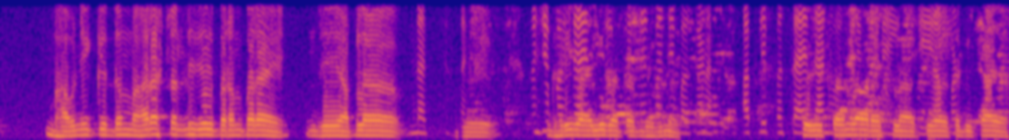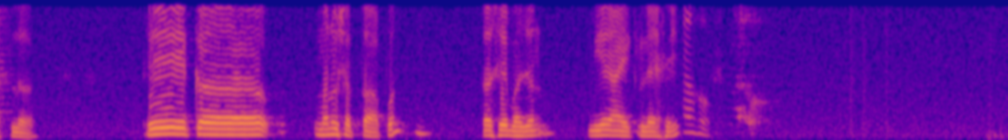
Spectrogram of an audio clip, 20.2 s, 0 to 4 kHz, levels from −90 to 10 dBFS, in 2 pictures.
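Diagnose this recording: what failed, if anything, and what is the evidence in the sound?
The speech dips briefly from 4.53 to 4.68 s, by about 10 dB, and again between 7.99 and 8.64 s, by about 5 dB. This is speech suppressed in double talk, likely at the call-processing stage: the echo canceller could not separate its own talker from the loudspeaker echo and turned both down while both sides were talking at once.

A delayed copy of the speech trails behind the talker at 4.74 to 5.48 s (about 30 dB down), 6.07 to 7.74 s and 8.11 to 10.2 s (about 15 dB down), and 17.42 to 17.77 s (about 20 dB down). The copy arrives 408 ms late, then 442 ms late. This echo leak likely comes from a far-end loudspeaker whose canceller let residue through.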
